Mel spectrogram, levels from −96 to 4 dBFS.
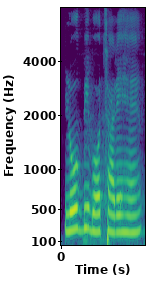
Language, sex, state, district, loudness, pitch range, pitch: Hindi, female, Assam, Kamrup Metropolitan, -15 LUFS, 215-240 Hz, 225 Hz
